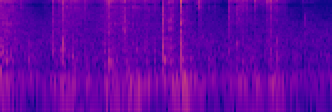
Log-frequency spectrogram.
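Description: Twine being untied from a cardboard gift box: fingers working the knot and pulling the cord across the card and box lid, giving a string of small, irregular rustles and taps.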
